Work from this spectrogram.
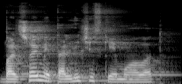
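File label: mallet metal desc, Russian; household; tools; tuxpaint-stamps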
